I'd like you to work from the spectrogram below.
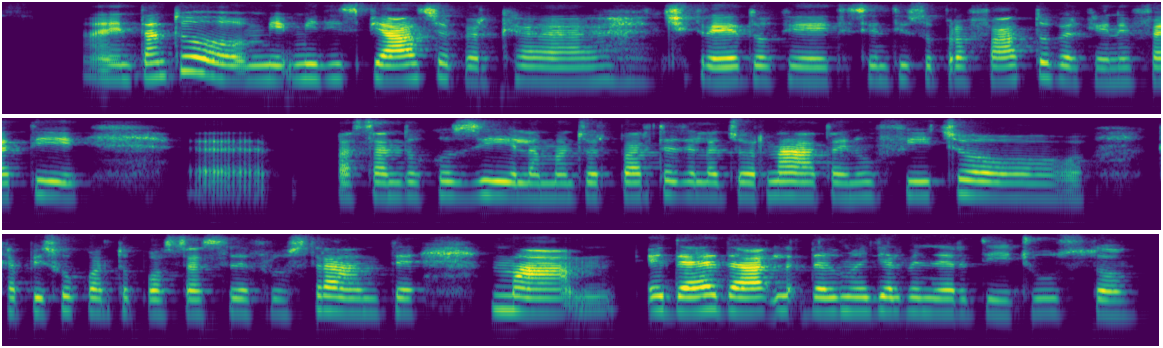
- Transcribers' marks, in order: none
- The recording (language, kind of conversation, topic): Italian, advice, Come ti senti quando ti senti sopraffatto dal carico di lavoro quotidiano?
